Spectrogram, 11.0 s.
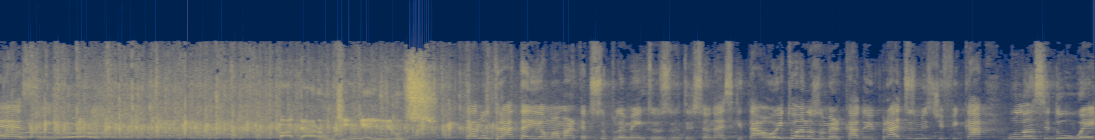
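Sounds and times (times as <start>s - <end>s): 
audience applause: 0.0s - 5.3s
speech: 2.9s - 10.9s.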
